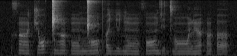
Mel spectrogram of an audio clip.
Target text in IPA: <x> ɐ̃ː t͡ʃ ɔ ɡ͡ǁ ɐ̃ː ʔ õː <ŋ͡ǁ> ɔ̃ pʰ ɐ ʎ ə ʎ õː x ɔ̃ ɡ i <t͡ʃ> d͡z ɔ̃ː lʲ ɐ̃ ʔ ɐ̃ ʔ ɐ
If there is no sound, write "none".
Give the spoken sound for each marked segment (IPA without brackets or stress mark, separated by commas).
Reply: x, ŋ͡ǁ, none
